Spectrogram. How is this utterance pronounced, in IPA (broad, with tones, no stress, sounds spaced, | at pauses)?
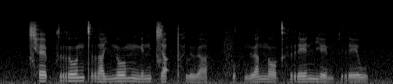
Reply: t͡ɕʰ ɛː˦˥ p̚ k r oː˥˩ n t r a˦˥ j n oː˥˩ m ŋ e˥˩ n t͡ɕ a˥˩ ʔ pʰ l ɯ˧ a̯ | f o˨˩ k̚ n ɯ˥˩ a̯ n ɔː˧ kʰ r eː˥˩ n j eː˩˦ m p r eː˥˩ w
